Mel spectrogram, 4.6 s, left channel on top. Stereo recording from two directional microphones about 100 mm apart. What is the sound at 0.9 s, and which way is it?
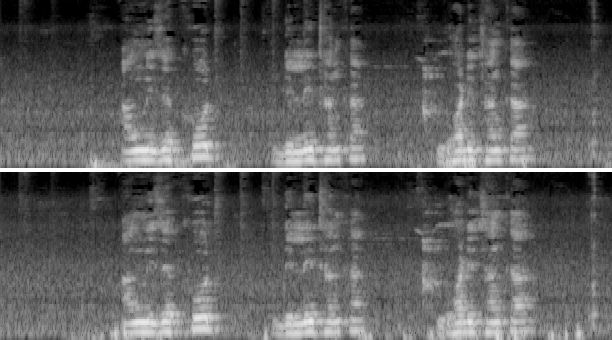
A man's voice, 10° left (ahead or behind).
